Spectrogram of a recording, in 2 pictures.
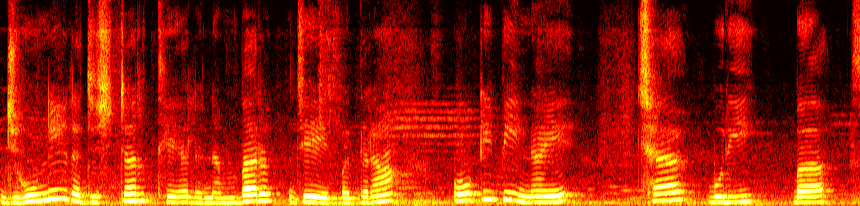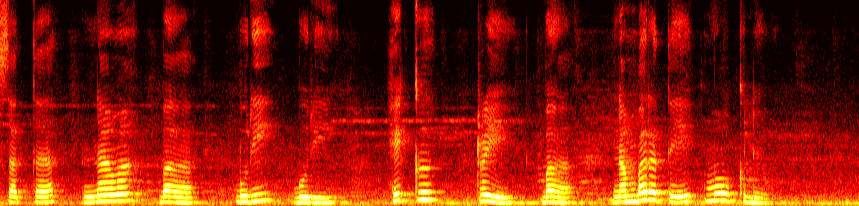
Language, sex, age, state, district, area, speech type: Sindhi, female, 45-60, Uttar Pradesh, Lucknow, urban, read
